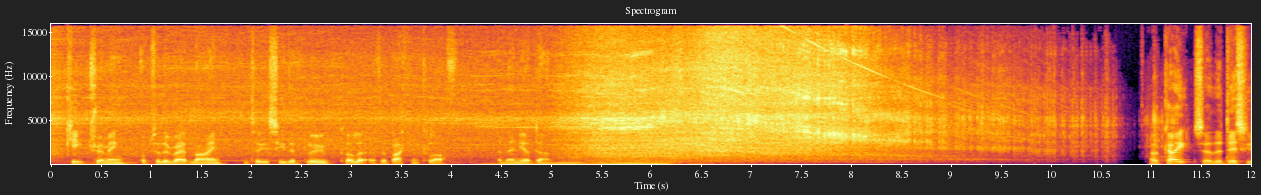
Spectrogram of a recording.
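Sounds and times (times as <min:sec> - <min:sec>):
angle grinder grinding steel: 0:00.0 - 0:11.2.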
